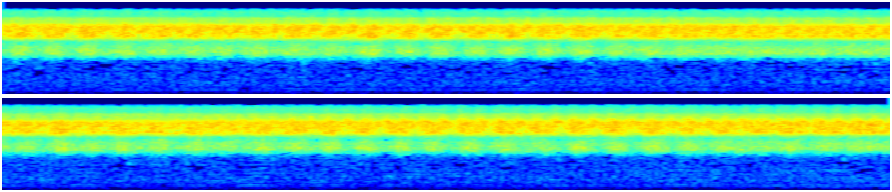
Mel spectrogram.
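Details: Cicadas fill the air with an even, hissing drone that flutters rapidly about three times a second and never breaks off, with nothing else heard.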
